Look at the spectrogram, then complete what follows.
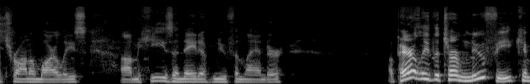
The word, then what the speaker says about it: Newfoundland: ECHL, I had the opportunity to cover the Newfoundland. That's how you pronounce it. I come to find out after covering the Growlers of the ECHL, Newfoundland.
